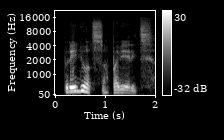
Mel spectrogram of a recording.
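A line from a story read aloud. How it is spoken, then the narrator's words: Heavy voice. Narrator (Russian): сказал он тяжелым голосом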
